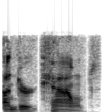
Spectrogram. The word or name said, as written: undercount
